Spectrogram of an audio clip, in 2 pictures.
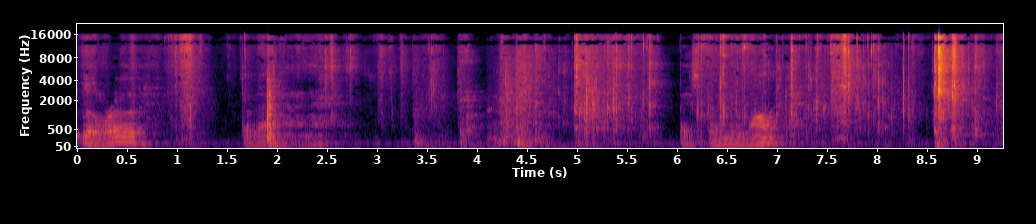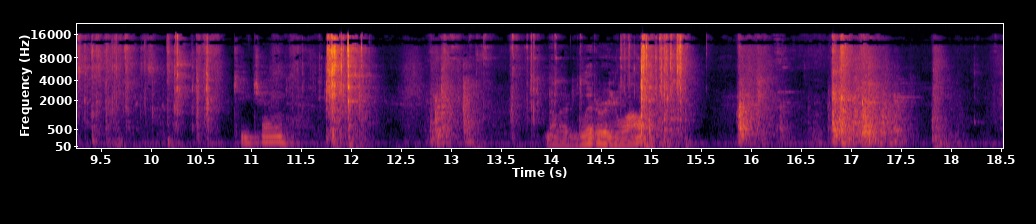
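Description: Household items being handled and set down while a box lot is sorted: scattered short knocks, clicks and rustles, with a man's low voice in between.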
